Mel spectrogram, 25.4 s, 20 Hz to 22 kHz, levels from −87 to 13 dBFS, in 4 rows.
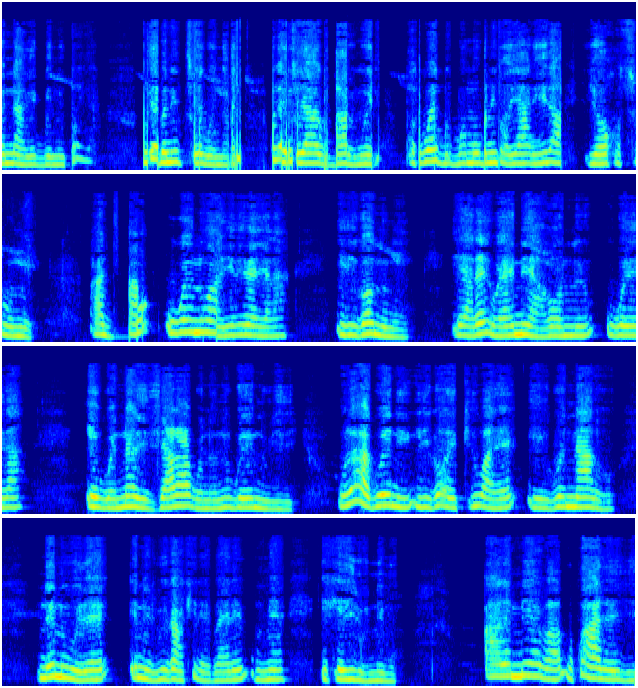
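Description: From the start, the speech has a swirly, hollow quality with smeared consonant attacks, and nothing is present above 14 kHz. This points to generation loss, most likely from repeated lossy encoding, about seven passes through AAC-LC at a rate that fits 64 kbit/s. Each re-encode quantises on a shifted frame grid, so noise and spectral holes pile up. A single low-bitrate encode would sound dull but not this phasey or this hollow.

At 22.62 s there is a single sharp tick from a block of digital silence. The signal drops to silence for about 0.73 ms, roughly the length of 32 samples, then returns with no fade. A dropout this short registers as one tick, not a hole. A longer buffer underrun would leave an audible gap, and a noise-type click would not have this hard cut to silence.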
